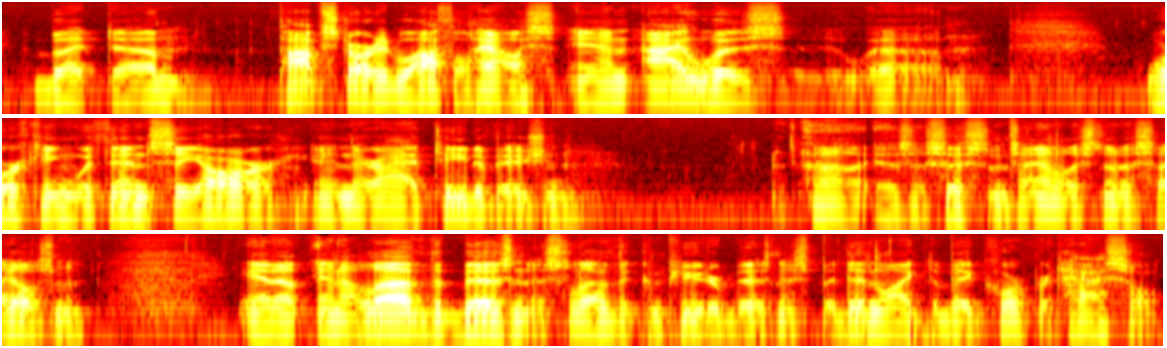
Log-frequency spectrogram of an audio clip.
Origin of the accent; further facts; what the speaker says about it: Tampa, Florida, United States; moved away as an adult; also born or lived in New Orleans / Atlanta; I was raised in Tampa, Florida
